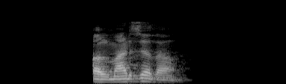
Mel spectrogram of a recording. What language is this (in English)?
Catalan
